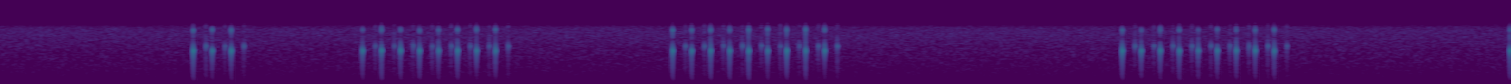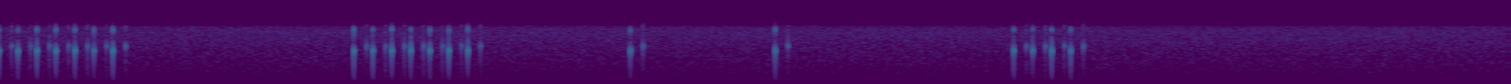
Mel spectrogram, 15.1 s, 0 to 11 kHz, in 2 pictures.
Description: Pulse dialling, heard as clicks on a phone line, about 10 pulses a second, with phone line noise. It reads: 3 8 9 9 7 7 1 1 4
